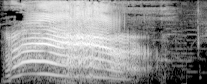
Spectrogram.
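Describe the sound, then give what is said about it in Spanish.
A single loud, drawn-out cat yowl that wavers and slides downward in pitch for just over a second, then fades into near silence, as a cat in a kitchen scratches a man's face. “Pensando que los ojos brillantes del gato eran brasas, acercó una cerilla, pero el gato, que no estaba para bromas, resollando le arañó la cara.”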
